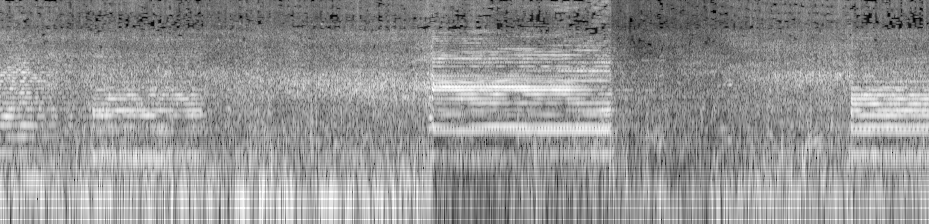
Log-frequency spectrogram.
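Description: Tractor horns blaring in long blasts: one about a second in, a louder, higher one about four seconds in that lasts about two seconds, and another starting near the end. Low engine rumble runs underneath.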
